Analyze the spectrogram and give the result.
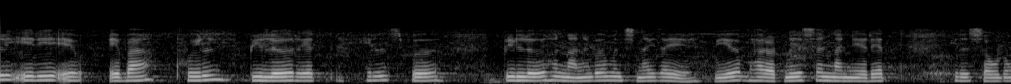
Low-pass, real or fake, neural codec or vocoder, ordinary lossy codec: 5.4 kHz; fake; codec, 16 kHz, 8 kbps, FreqCodec, larger model; none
